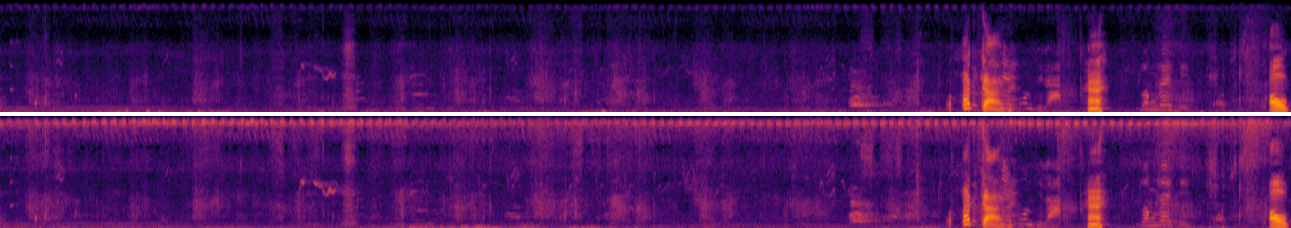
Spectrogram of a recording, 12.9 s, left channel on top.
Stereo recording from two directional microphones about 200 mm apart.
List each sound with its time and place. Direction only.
0.3 s a sound: centre (ahead or behind)
3.4 s cricket: centre (ahead or behind)
4.5 s horse: centre (ahead or behind)
6.1 s a sound: centre (ahead or behind)
8.4 s dog: 35° left (ahead or behind)
9.5 s speech: 5° left (ahead or behind)
10.2 s cricket: 25° left (ahead or behind)
10.8 s speech: 10° left (ahead or behind)
11.3 s cricket: 30° left (ahead or behind)
12.6 s speech: 10° left (ahead or behind)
